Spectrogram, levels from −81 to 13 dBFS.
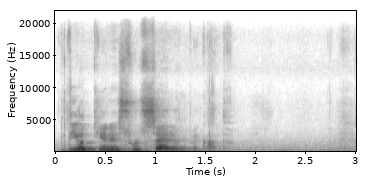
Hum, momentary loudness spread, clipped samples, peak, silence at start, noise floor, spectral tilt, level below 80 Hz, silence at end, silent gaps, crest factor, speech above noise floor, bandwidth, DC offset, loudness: none; 18 LU; under 0.1%; -2 dBFS; 0.05 s; -43 dBFS; -4.5 dB/octave; -48 dBFS; 0 s; none; 20 dB; 25 dB; over 20 kHz; under 0.1%; -18 LUFS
